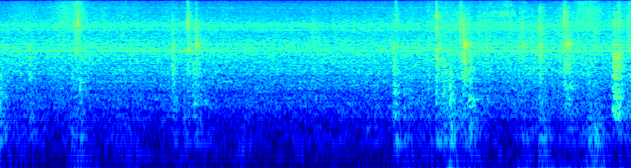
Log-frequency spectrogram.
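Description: Steady faint room noise with a thin high whine and a few light clicks, then, from about four seconds in, a run of thumps and rustling as a person sits down in a padded chair.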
